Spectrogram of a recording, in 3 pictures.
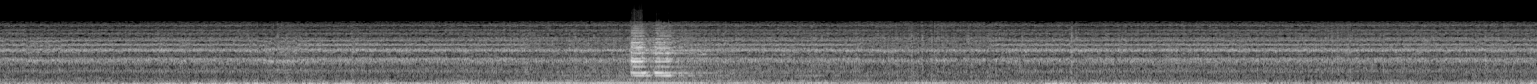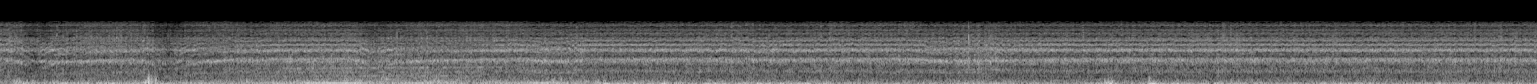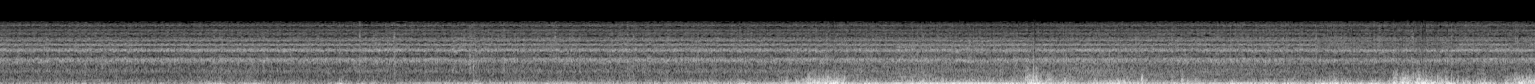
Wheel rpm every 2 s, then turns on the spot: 160, 160, 160, 160, 160, 160, 160, 150, 130, 150, 160, 160, 160, 160, 160, 160, 160, 160, 160, 160, 160, 160, 160.
none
